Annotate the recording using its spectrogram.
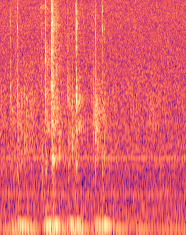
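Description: A quick run of several clicks and soft low knocks lasting about a second, over a faint steady hum.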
